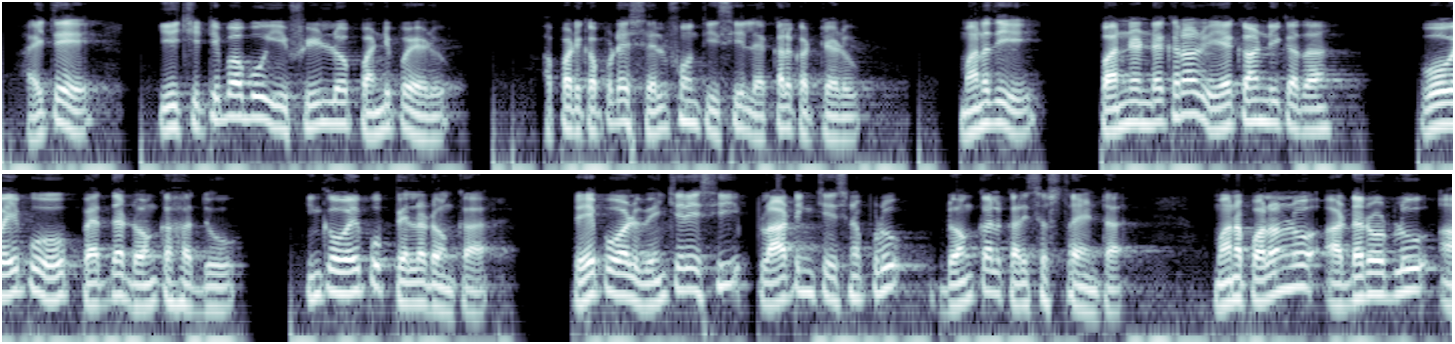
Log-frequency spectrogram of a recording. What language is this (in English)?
Telugu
